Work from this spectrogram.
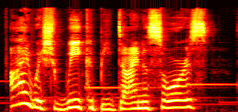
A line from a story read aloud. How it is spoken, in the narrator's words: sighed Chase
